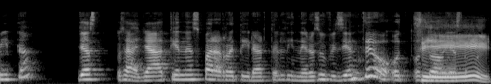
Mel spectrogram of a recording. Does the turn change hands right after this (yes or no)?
yes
